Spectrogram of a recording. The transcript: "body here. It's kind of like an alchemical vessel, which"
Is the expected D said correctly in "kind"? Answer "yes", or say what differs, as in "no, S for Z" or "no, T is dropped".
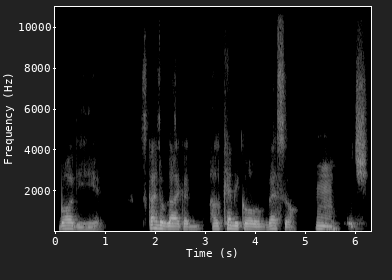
yes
